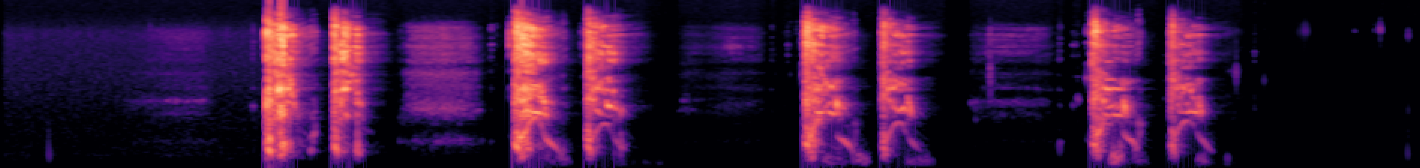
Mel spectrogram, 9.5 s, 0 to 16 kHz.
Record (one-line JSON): {"cough_length": "9.5 s", "cough_amplitude": 32768, "cough_signal_mean_std_ratio": 0.27, "survey_phase": "beta (2021-08-13 to 2022-03-07)", "age": "45-64", "gender": "Female", "wearing_mask": "No", "symptom_cough_any": true, "symptom_fatigue": true, "symptom_headache": true, "symptom_onset": "6 days", "smoker_status": "Never smoked", "respiratory_condition_asthma": false, "respiratory_condition_other": false, "recruitment_source": "Test and Trace", "submission_delay": "1 day", "covid_test_result": "Positive", "covid_test_method": "RT-qPCR", "covid_ct_value": 21.4, "covid_ct_gene": "ORF1ab gene", "covid_ct_mean": 22.3, "covid_viral_load": "50000 copies/ml", "covid_viral_load_category": "Low viral load (10K-1M copies/ml)"}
